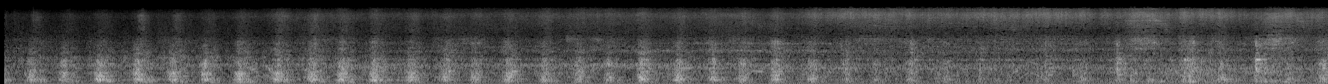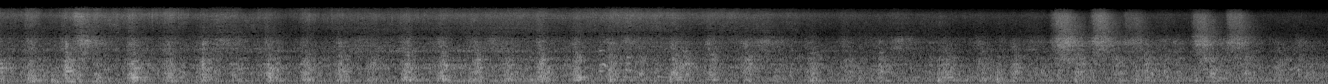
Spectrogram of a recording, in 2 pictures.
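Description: LMS Stanier Class 5 4-6-0 (Black 5) steam locomotive working a train away from the station: exhaust chuffs at about two a second, quickening and blending into a steady steam hiss as it passes. A run of sharp clicks comes near the end as the carriages go by.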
